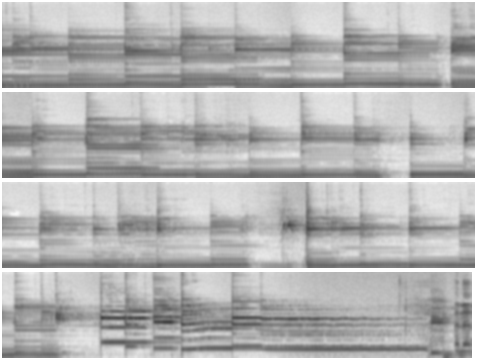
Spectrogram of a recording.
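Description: Electric guitar strums the verse chords of a song, steady rhythmic chording with sustained ringing notes, ending in a brighter single-note phrase, played alone without talk.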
